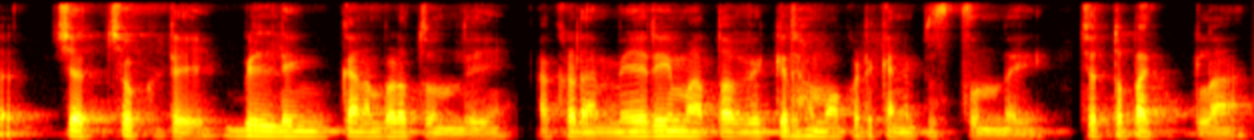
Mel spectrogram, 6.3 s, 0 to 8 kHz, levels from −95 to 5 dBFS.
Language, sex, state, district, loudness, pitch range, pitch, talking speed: Telugu, male, Andhra Pradesh, Sri Satya Sai, -22 LUFS, 95-105 Hz, 100 Hz, 105 wpm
